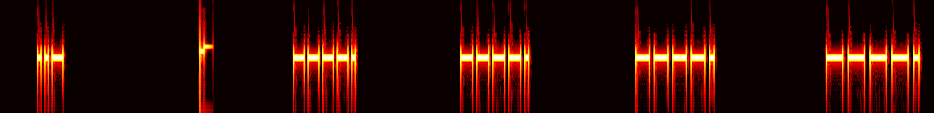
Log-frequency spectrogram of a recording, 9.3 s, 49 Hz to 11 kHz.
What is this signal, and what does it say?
Morse code, heard as a keyed tone, about 30 wpm, spaced as for 7 wpm, 700 Hz. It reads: U 9999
